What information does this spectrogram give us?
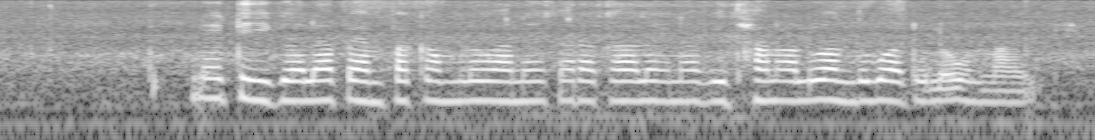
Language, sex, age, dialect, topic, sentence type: Telugu, female, 25-30, Central/Coastal, agriculture, statement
